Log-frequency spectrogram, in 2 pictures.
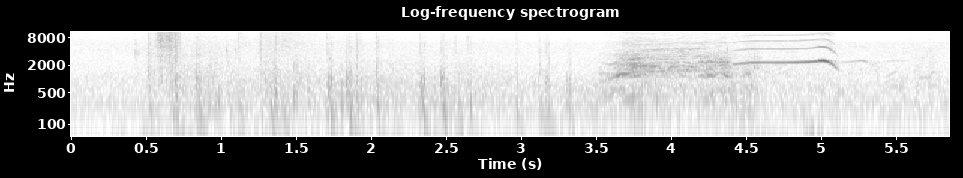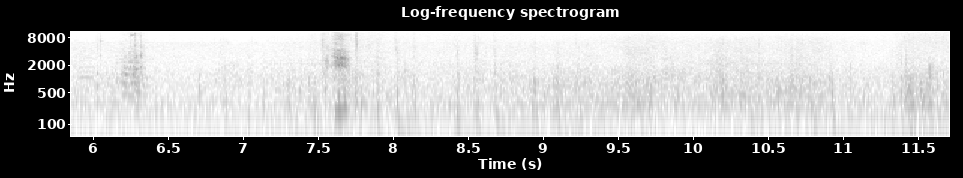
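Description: A horse in Assassin's Creed Valhalla lets out a sharp, rising whinny midway, set against soft hoof clip-clops, wind and scattered game noise, fairly quiet overall.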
